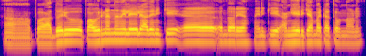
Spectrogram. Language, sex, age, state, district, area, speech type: Malayalam, male, 60+, Kerala, Wayanad, rural, spontaneous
